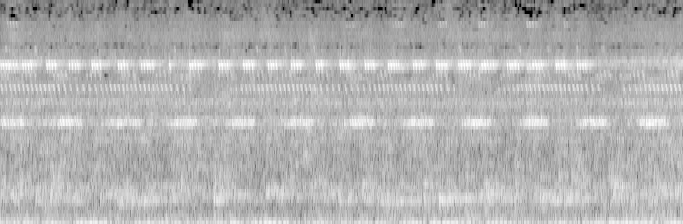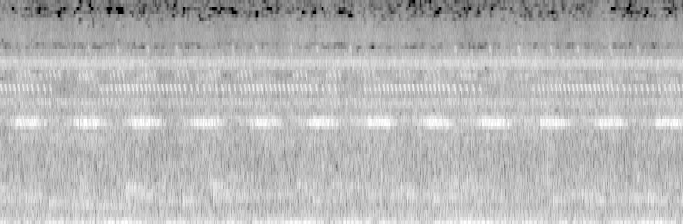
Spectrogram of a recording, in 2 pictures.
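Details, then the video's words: Cricket chorus for driving off rats, easing sleep and tutoring cage birds: rapid pulsed chirps start crisp and separate, then merge into a denser, continuous shrill hum in the second half. "Suara jangkik pengusir tikus pengantar tidur"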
